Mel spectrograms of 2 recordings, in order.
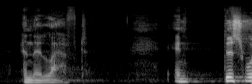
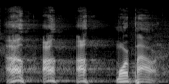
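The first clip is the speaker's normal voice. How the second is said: lightly hammed-up grunts for more power; macho grunting; 4 semitones lower than usual. Showing off a truck winch, macho grunting.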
